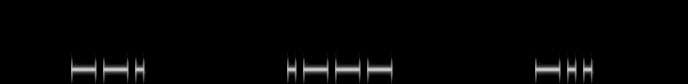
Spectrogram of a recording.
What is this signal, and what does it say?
Morse code, heard as a keyed tone, about 15 wpm, spaced as for 5 wpm, 700 Hz. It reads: GJD
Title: USA Call Signs - 5 Characters - 6x Character Spacing - 15wpm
